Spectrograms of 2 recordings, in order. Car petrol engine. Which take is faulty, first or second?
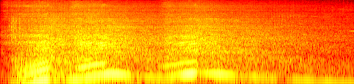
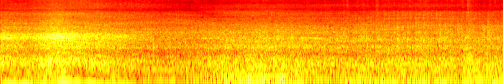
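second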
